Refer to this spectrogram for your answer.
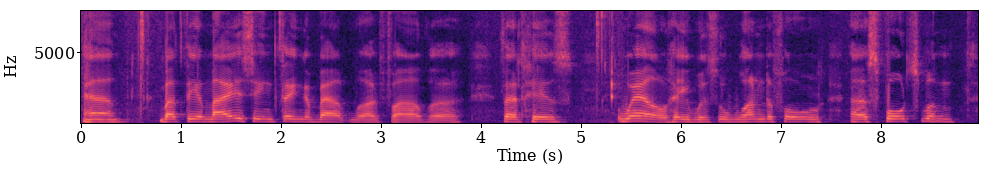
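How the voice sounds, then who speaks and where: Over noticeable background noise, a woman with a very deep, low pitch talks at a very slow pace in a monotone, flat intonation. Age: 90s. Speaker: ikebana teacher. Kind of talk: oral history interview. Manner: hesitant, reminiscing.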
